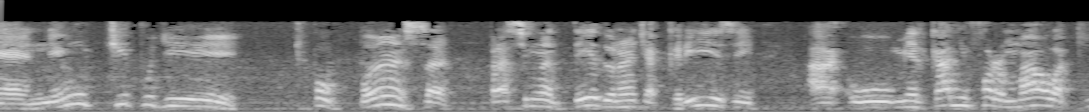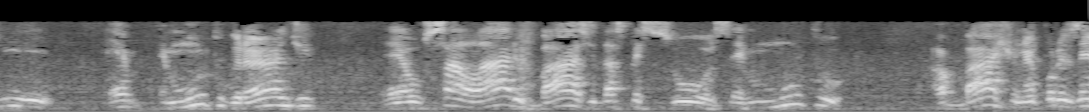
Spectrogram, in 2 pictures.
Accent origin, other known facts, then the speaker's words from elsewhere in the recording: South Region, Brazil; Rapaz, assim, eu sou do Sul, né, cara? Então, a gente fala que o Sul é a parte rica do país.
